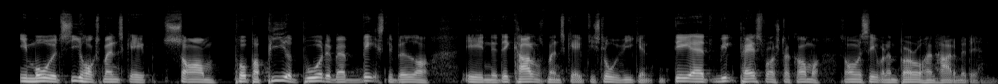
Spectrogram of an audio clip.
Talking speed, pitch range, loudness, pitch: 210 wpm, 105-130 Hz, -27 LUFS, 115 Hz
